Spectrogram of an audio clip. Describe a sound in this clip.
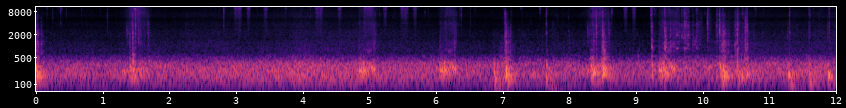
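Short soft clicks sound as menus open and close.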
